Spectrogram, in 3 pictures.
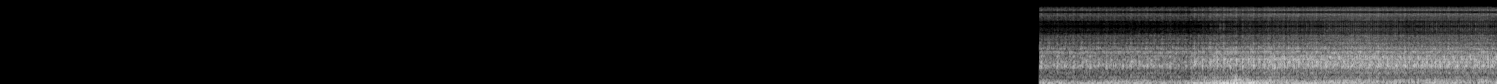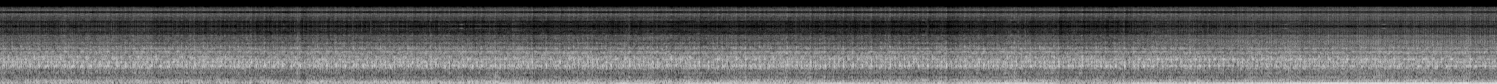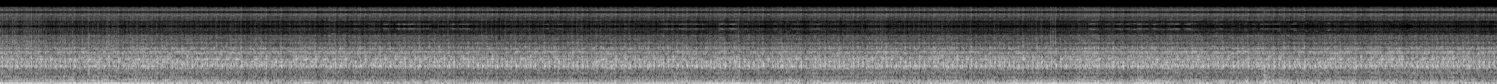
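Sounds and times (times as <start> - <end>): propeller plane engine droning: 10.4 - 44.9.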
